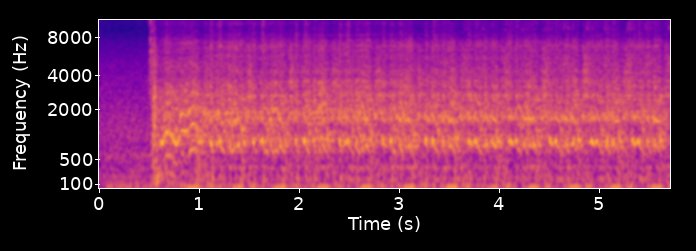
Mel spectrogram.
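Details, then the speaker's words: 1974 Harley-Davidson Ironhead chopper unused 15+ years, with a swapped-on carb, fresh oil, no exhaust pipe: brief crank, then catches into rough, loud, uneven running, blasting debris out; first start after long storage. "oh she's blasting all sorts of stuff out"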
